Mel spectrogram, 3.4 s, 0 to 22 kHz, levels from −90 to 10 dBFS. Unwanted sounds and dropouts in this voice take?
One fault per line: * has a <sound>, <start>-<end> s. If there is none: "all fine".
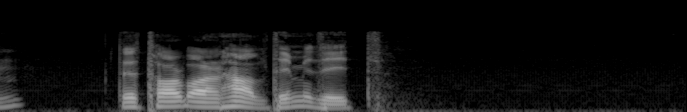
all fine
